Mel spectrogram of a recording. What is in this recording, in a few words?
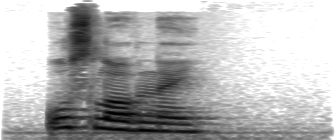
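"условнӧй", Komi, female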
